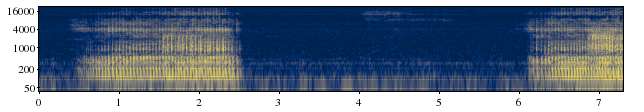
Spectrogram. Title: Puppy snoring with a stuffy nose. #puppy #cute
